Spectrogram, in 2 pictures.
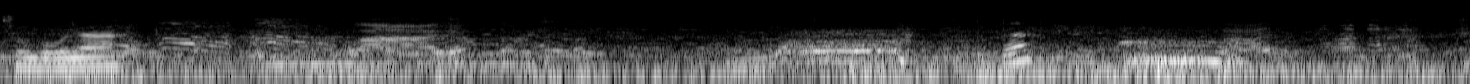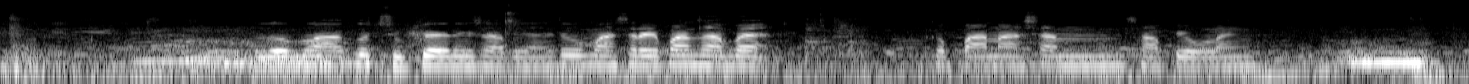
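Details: Giant, fat cattle giving deep, drawn-out moos with a low, rich tone. Several long, steady calls swell louder in the second half, mixed with human voices and some background commotion.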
